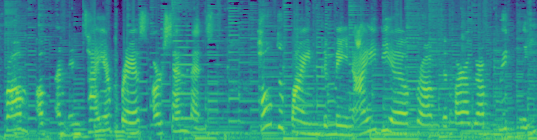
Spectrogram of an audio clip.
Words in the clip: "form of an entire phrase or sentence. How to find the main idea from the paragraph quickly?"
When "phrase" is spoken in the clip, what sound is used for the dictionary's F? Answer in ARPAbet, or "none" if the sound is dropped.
P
